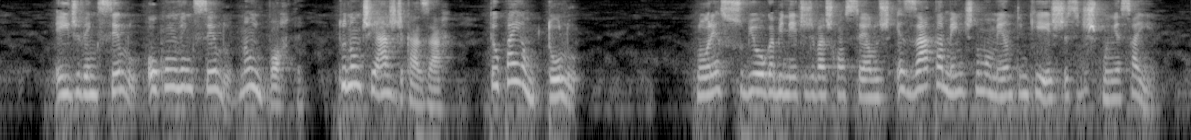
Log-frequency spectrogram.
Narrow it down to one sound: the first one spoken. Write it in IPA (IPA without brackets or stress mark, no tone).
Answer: e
